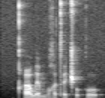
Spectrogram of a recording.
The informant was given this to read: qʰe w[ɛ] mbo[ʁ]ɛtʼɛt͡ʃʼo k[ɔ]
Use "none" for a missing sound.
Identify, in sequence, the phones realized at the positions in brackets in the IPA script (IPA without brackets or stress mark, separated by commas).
ɛ, ʁ, o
